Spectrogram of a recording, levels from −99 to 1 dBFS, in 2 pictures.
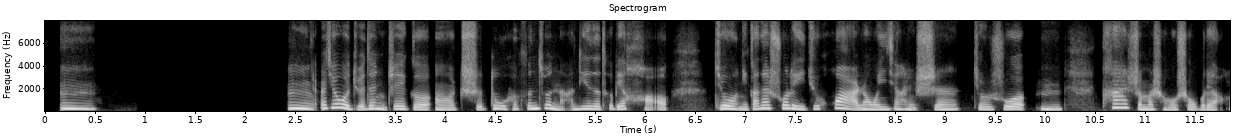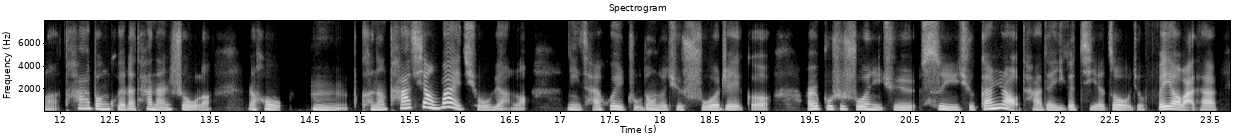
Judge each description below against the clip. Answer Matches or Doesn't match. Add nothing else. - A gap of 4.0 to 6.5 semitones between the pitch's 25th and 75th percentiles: Matches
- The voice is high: Matches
